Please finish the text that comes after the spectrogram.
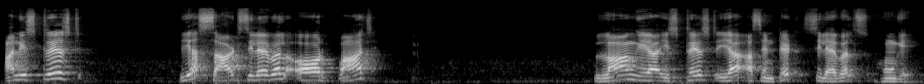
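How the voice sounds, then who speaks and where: Slow, bright-voiced teacher. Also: male voice, sits high. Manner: slow, repetitive explaining to students. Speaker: English teacher. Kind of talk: classroom lesson on poetry meter.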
